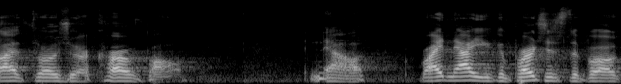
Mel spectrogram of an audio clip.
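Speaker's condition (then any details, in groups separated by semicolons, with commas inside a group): Brain injury; injury 20 years ago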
